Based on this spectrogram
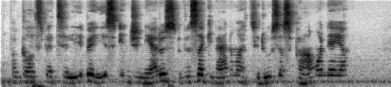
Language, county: Lithuanian, Vilnius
